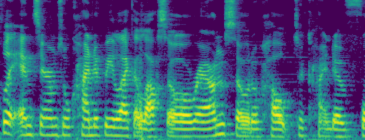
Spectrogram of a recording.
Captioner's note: lasso swooshes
